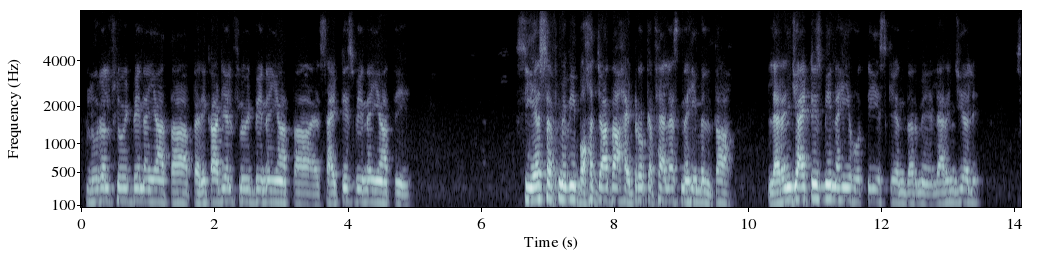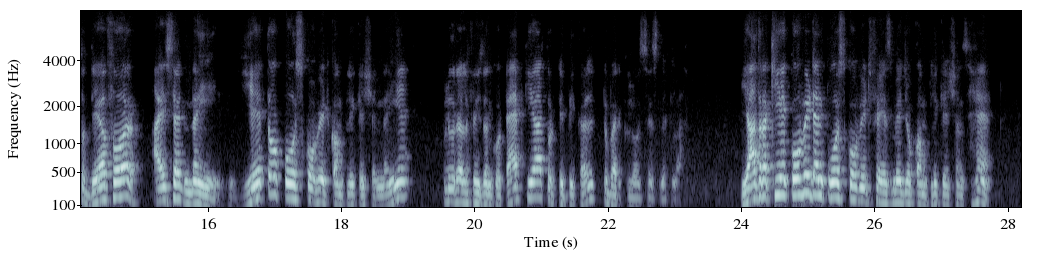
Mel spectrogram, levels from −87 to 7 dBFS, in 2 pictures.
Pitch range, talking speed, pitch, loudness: 120-160 Hz, 130 wpm, 140 Hz, -17 LUFS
